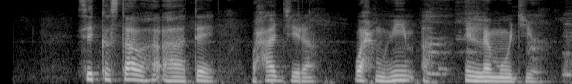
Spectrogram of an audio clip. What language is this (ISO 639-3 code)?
som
